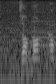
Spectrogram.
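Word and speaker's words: Druimuachdar: the individual makes it here we are here dramata pass there it is drama that's how it's pronounced it's the highest point in the rail work.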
